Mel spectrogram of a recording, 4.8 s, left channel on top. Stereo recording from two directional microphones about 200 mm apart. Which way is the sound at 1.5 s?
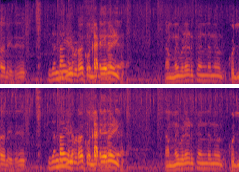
20° left (ahead or behind).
